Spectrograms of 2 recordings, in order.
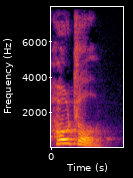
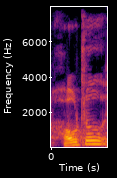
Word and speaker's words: hotel: the first syllable and native English we'll put it on the second one so it's not hotel it's Hotel and it's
